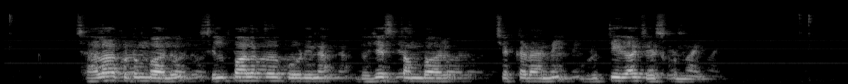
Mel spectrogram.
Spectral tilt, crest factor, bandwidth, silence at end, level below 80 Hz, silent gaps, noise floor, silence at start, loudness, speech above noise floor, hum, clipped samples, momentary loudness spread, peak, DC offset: -6 dB/octave; 18 dB; 11 kHz; 1.4 s; -74 dBFS; none; -65 dBFS; 0.75 s; -25 LUFS; 40 dB; none; under 0.1%; 14 LU; -8 dBFS; under 0.1%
